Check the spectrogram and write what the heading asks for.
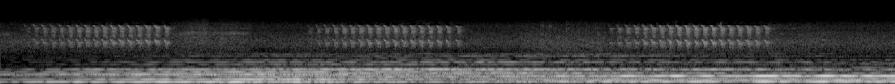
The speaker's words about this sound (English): The slate-colored junco is a slaty-gray sparrow with a bright white belly. They are a subspecies of the dark-eyed junco, which is common across all North America, spending their summers in the north and fanning across the continent for the winter.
